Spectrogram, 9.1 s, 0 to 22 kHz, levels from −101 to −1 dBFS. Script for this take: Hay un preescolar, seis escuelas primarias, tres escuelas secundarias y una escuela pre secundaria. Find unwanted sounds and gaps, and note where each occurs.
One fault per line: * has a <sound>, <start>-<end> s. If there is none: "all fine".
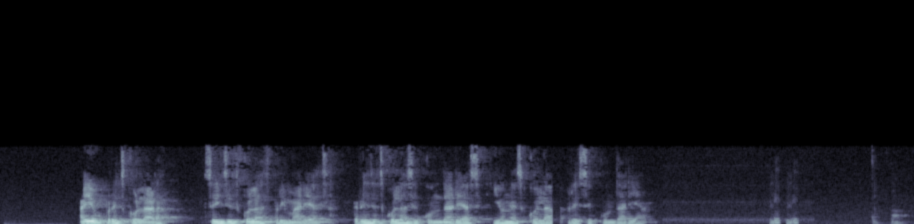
* has a dropout, 5.5-5.6 s
* has a laugh, 7.7-8.0 s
